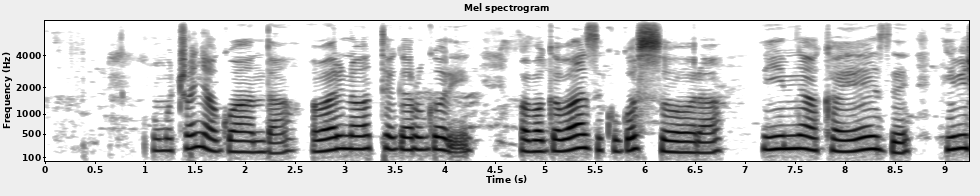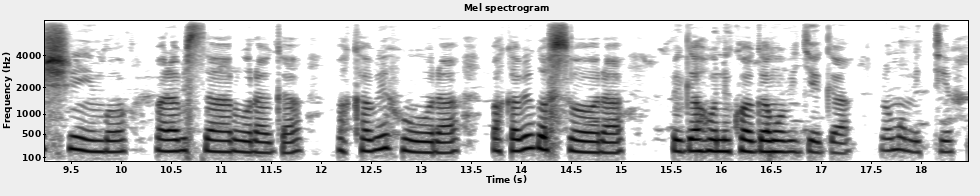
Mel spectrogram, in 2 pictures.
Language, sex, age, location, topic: Kinyarwanda, female, 25-35, Musanze, government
